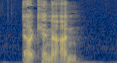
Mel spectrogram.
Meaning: inflection of anerkennen: 1. first-person singular present 2. first/third-person singular subjunctive I 3. singular imperative
- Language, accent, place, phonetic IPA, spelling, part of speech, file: German, Germany, Berlin, [ɛɐ̯ˌkɛnə ˈan], erkenne an, verb, De-erkenne an.ogg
